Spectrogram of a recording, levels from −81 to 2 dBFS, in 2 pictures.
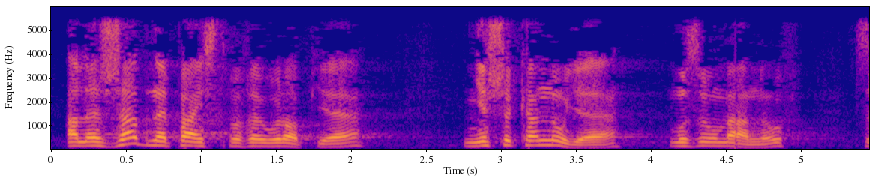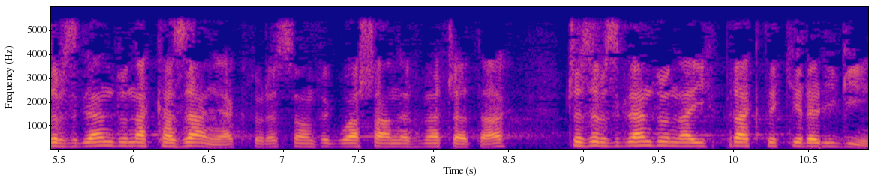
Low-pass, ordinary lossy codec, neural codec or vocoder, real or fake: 5.4 kHz; none; none; real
